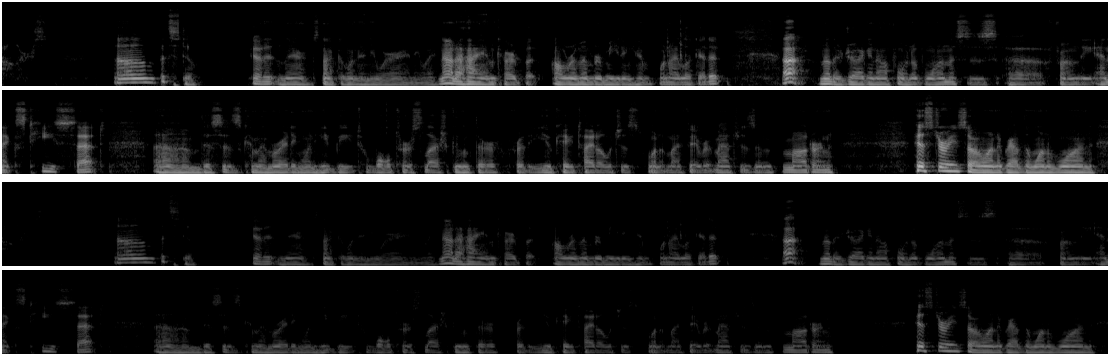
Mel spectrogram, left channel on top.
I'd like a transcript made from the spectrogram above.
But still, got it in there. It's not going anywhere anyway. Not a high-end card, but I'll remember meeting him when I look at it. Another Dragunov 1 of 1. This is from the NXT set. This is commemorating when he beat Walter/Gunther for the UK title, which is one of my favorite matches in modern history. So I want to grab the 1 of 1.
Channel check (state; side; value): quieter; right; 12.6 dB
